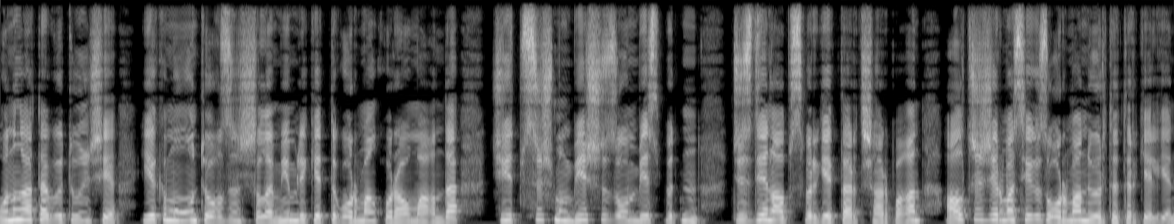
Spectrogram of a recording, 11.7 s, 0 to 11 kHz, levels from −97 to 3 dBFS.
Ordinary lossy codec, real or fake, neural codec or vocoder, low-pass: none; real; none; none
